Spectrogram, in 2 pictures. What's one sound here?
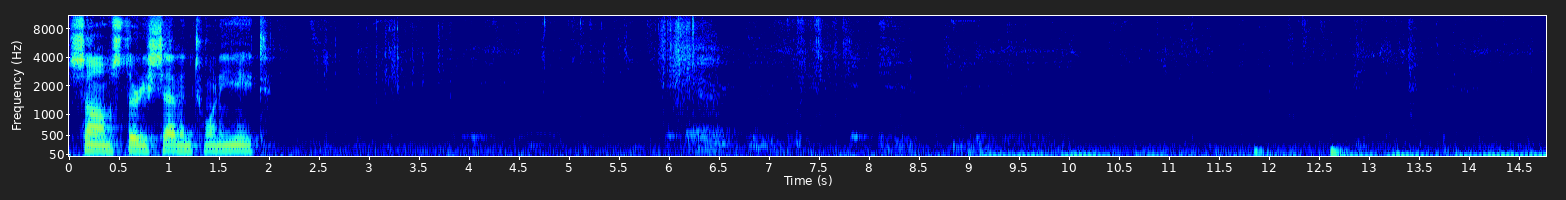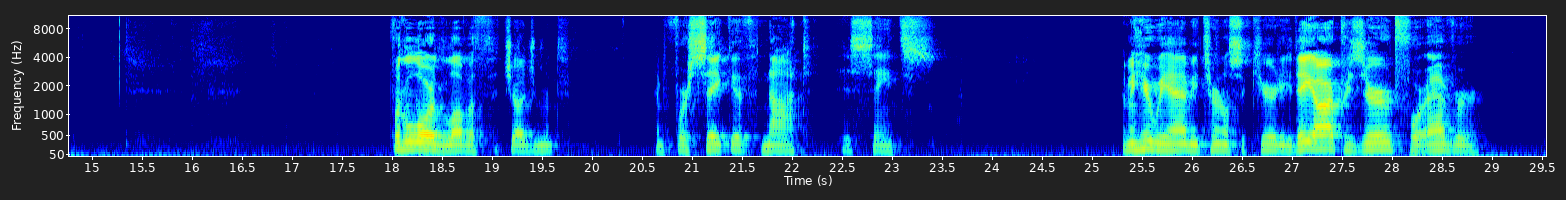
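A man speaks through a microphone in a pausing, preaching manner.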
